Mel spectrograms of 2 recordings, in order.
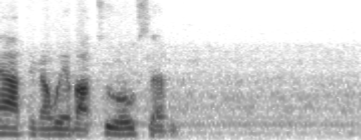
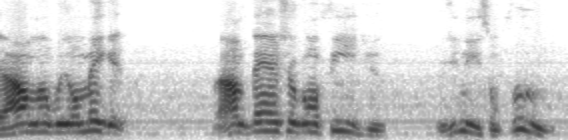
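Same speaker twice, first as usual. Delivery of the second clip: a higher teasing wife voice; 7 semitones higher than usual. Retold or imitated. Wife teasing her skinny date, higher playful voice. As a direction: tease him up high like his wife. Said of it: "She said".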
